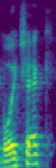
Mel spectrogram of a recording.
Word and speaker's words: Wojciech: um, am I saying it right? Wojciech? Is that Yes, that's can you, perfect. okay. Um, uh, Perfect for an English speaking person. Like if you were Polish, you'd say it differently, but I'm not trying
